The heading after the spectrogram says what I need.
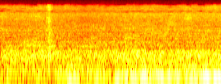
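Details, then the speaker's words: RV furnace after a simple fix, previously clicking but not lighting, switched on at the thermostat: low blower hum builds and steadies, running normally and blowing warm air. "you hear the noise so that's the furnace okay see it's blown pretty good warm"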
